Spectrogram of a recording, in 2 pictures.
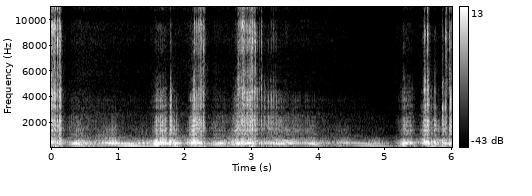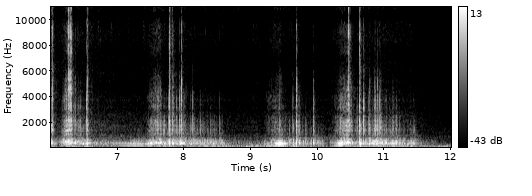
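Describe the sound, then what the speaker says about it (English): A 2016 Jaguar F-Type R, set in dynamic mode, cranks and fires up, its exhaust rising in loud repeated revving bursts that swell and fall several times over a steady rumble. "Put a foot on the brake and hit the button to start."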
